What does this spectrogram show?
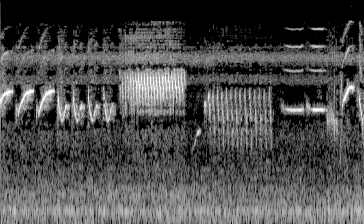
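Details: Canary song recorded as a lure for other canaries: looping rising-falling whistles, then a bright rapid trill and a lower pulsing buzzy roll, closing with clear slurred notes.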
